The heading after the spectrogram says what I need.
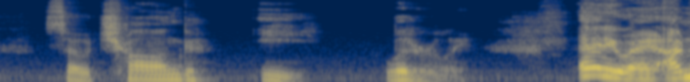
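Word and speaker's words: Chang'e: Well, the E is pronounced in Chinese. It's pronounced uh so give me that one. But we'll call we'll call it a Chong E.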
